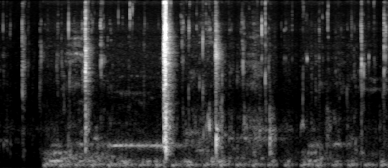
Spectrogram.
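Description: Fingers squelch and scrape through food on a plate.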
